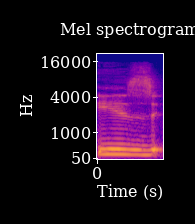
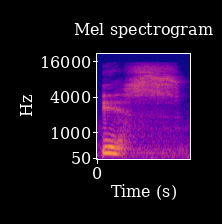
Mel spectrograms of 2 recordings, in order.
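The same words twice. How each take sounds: First: The word ends with a buzzing Z sound. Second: The word ends with a hissing S sound. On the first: "But that word has a Z sound" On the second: "Here we're keeping it with an S"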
